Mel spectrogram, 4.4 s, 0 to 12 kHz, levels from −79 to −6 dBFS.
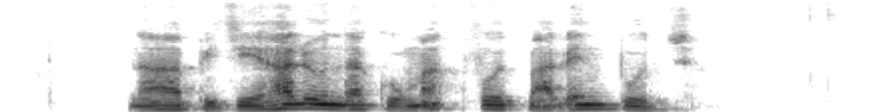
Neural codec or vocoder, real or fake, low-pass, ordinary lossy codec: codec, 24 kHz, 0.9 kbps, WavTokenizer, medium speech release version 2; fake; 10.8 kHz; AAC, 64 kbps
